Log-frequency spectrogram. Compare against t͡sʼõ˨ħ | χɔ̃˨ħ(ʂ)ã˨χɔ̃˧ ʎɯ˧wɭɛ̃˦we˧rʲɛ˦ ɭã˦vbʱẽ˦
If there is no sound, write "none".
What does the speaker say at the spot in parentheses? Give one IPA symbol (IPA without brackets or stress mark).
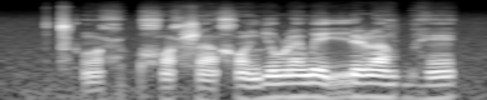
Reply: ʂ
